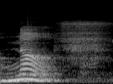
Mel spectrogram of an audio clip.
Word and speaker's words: enough: 好，第一个 in 就是 e， OK，然后 enough，GH 这里特别念成负的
